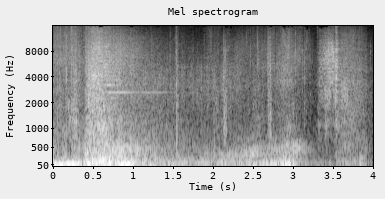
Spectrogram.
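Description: A magical summoning bursts with a loud whooshing rumble.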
